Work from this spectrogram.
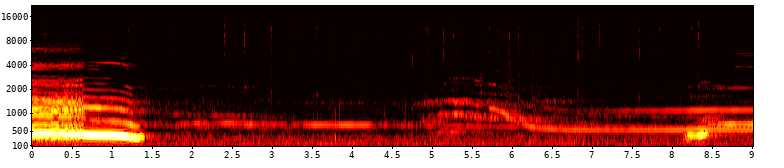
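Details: Snowy howling from Nikai, a captive gray wolf at the Wolf Conservation Center, South Salem, NY: a loud howl ends abruptly, then faint, distant wavering howls drift, rising and falling, with a brief louder note near the end.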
